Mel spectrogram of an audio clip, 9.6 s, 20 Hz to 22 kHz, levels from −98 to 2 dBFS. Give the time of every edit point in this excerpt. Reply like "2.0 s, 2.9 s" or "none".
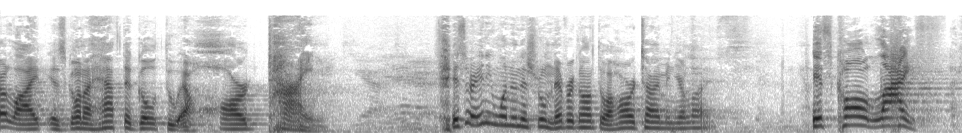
none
